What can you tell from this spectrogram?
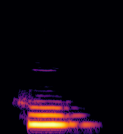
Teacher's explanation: For dhamma, circle your lips, and it should be from your throat.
